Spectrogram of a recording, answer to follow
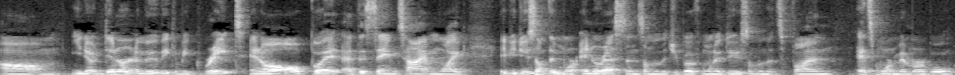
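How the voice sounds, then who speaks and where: A man speaks at a fairly low pitch and a fairly quick pace. Background noise is noticeable. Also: ordinary pitch variation, hardly any pauses. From Southern United States. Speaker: YouTuber. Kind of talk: casual talk to camera. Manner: upbeat, chatty.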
